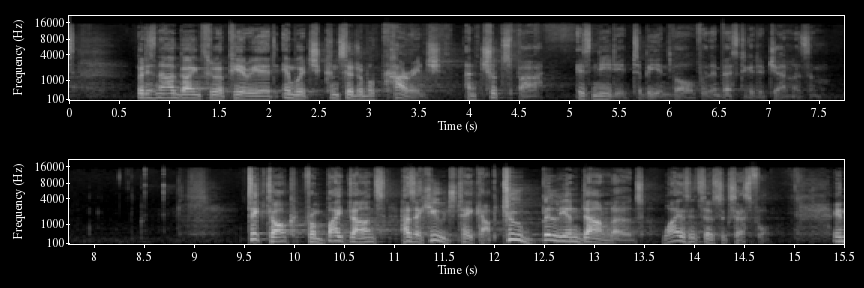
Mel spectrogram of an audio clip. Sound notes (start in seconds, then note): none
